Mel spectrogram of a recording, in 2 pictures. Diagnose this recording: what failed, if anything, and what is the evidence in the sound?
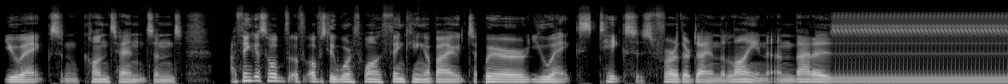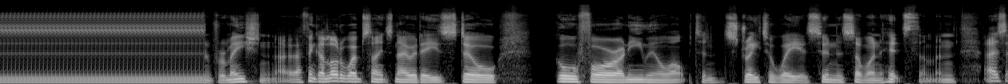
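The driver froze while hardware replayed its ring buffer, a system hang loop: from 8.35 to 12.13 s, one 40 ms slice buzzes at 25 Hz.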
